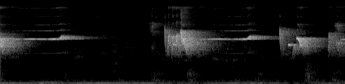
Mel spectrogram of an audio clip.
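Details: Flowerpecker at home: a long, thin, steady high whistle, then buzzy high chirps that again trail into a level whistled tone.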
